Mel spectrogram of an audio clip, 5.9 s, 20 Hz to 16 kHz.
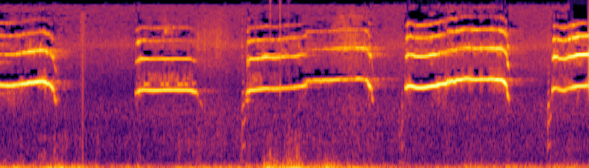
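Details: Hungry white-tailed eagle young begging from its mother at the nest, live nest camera, 4 July 2018: drawn-out, high, thin whistles with a slight upward slur, several spaced notes of about one second each.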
